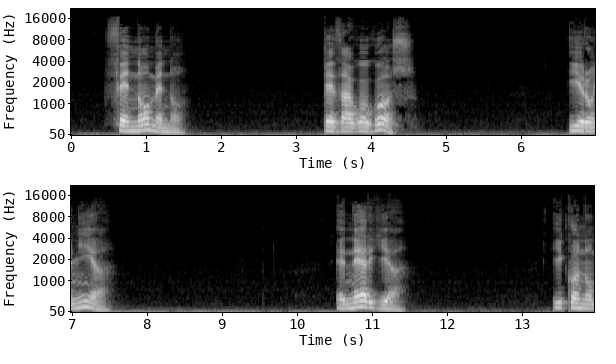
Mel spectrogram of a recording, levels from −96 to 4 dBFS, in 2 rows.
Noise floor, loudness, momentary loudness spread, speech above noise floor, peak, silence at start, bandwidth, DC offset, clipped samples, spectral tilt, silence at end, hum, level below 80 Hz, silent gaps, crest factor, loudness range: -63 dBFS; -19 LUFS; 18 LU; 44 dB; -4 dBFS; 0.55 s; 14 kHz; under 0.1%; under 0.1%; -6.5 dB/octave; 0 s; none; -54 dBFS; none; 20 dB; 2 LU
